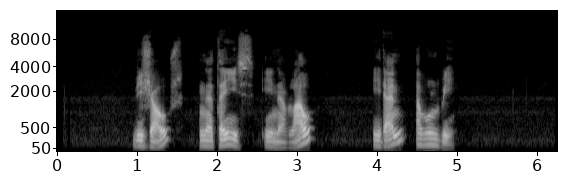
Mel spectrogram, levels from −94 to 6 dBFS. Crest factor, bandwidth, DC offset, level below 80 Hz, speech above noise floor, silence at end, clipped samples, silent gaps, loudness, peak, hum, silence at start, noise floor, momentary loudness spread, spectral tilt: 22 dB; 9.2 kHz; under 0.1%; -64 dBFS; 50 dB; 1.3 s; under 0.1%; none; -26 LUFS; -6 dBFS; none; 0.95 s; -75 dBFS; 11 LU; -5.5 dB/octave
